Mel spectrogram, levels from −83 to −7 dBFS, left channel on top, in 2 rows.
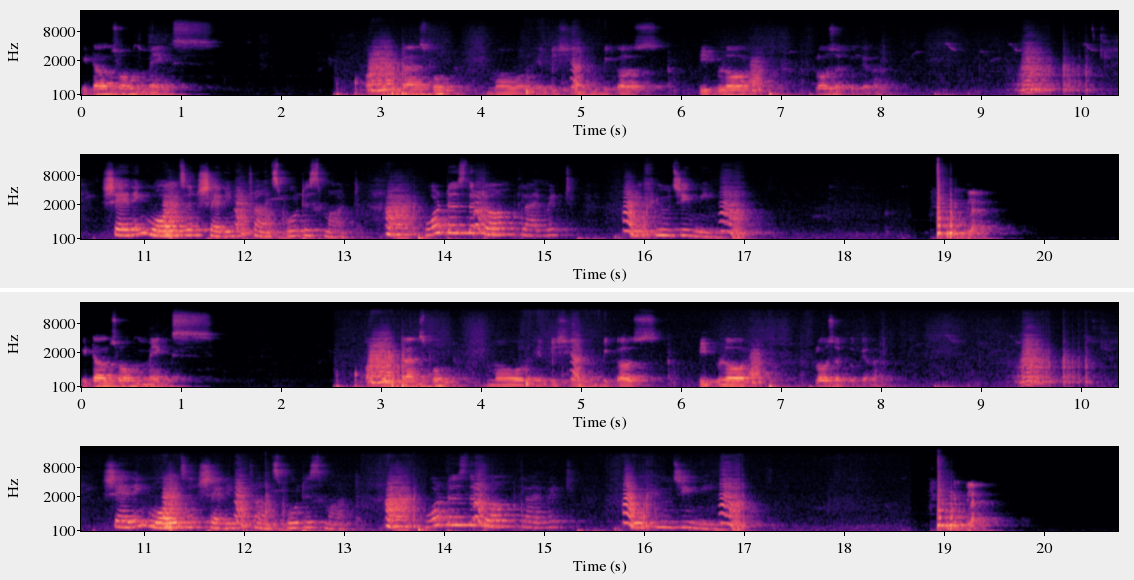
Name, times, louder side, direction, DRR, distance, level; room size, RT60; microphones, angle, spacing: voice 1, 0.0-1.3 2.8-3.7 4.0-5.8 6.2-6.8 7.3-8.0 19.2-19.3, right 2 dB, 80° right, 4 dB, 1.3 m, -31 dB
sound 1, 2.5-6.0 6.4-7.5 8.0-9.0 9.3-10.5 10.9-14.9 15.3-17.3, right 2 dB, 15° right, 0.4 m, -32 dB
voice 2, 10.2-13.0 13.3-13.4 13.8-15.1 15.9-16.8 19.2-19.3, left 1 dB, 45° left, 4 dB, 1.0 m, -29 dB
6.7 x 6.0 x 3.5 m, 0.76 s
head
